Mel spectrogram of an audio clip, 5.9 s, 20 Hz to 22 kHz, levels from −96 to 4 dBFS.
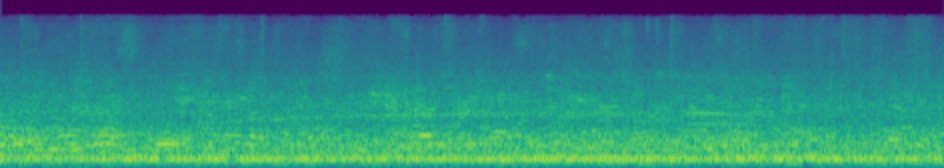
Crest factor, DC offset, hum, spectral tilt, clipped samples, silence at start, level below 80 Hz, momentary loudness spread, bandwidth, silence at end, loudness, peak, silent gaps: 14 dB; under 0.1%; none; -6.5 dB/octave; under 0.1%; 0 s; -52 dBFS; 2 LU; 15.5 kHz; 0 s; -16 LUFS; -2 dBFS; none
